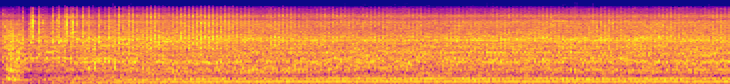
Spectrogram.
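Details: Toro Turfmaster mower that knocked with the blades engaged, after replacing the deck belt with a stretchy rubber belt: engine and spinning blades hum with a smooth, even drone and no knock.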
